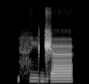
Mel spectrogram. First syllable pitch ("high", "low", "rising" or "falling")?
high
